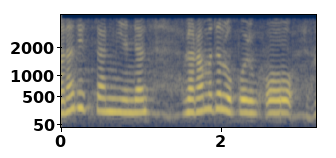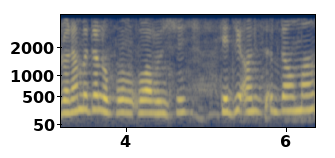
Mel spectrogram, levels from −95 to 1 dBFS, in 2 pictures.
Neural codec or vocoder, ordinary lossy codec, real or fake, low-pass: autoencoder, 22.05 kHz, a latent of 192 numbers a frame, VITS, trained on one speaker; none; fake; 3.6 kHz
